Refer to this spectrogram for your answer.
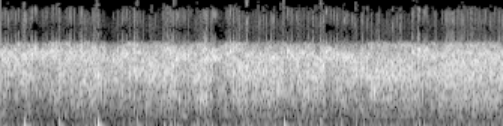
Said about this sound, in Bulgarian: Моля още веднъж за вашите аплодисменти.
